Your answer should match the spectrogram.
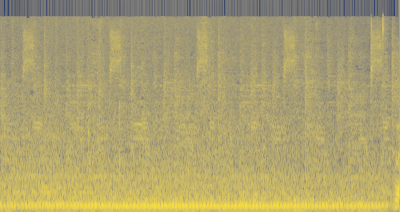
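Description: Background music: a deep held note with faint, regularly recurring percussion ticks over it.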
